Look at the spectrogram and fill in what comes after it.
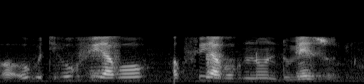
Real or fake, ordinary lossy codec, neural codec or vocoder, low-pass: real; AAC, 16 kbps; none; 3.6 kHz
